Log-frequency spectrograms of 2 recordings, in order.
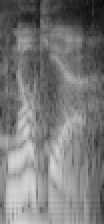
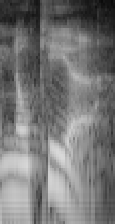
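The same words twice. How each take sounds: First: The name is said in its original pronunciation. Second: The name is said in an American pronunciation. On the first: "The proper way to pronounce the name is" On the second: "In the U S, we usually say"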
